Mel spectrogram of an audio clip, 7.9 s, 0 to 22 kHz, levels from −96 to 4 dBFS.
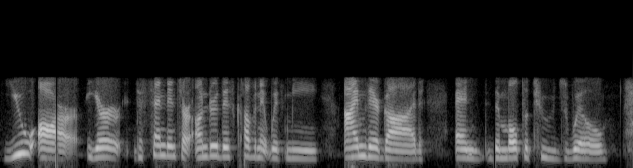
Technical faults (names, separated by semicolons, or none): Bluetooth CVSD headset codec; unconcealed Bluetooth headset packet loss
